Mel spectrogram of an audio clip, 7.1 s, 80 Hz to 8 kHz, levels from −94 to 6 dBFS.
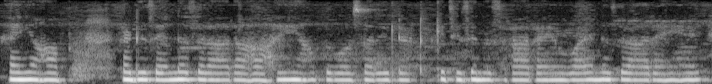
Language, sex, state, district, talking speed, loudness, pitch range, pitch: Hindi, female, Odisha, Malkangiri, 195 wpm, -14 LUFS, 230-245 Hz, 235 Hz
